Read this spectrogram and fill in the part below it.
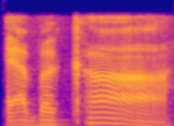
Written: abaca

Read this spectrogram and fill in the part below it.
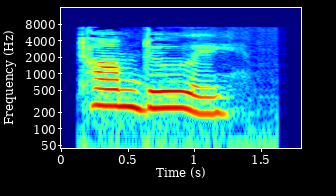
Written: Tom Dooley

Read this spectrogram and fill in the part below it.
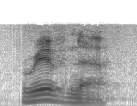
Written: hryvna

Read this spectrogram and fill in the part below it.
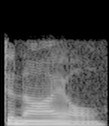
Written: denial

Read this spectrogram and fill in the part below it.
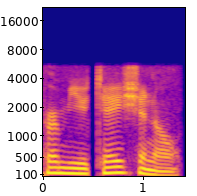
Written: permutational

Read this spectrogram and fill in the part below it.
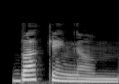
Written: buckingham

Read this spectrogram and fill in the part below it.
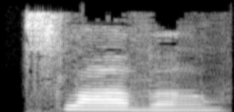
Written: slavo

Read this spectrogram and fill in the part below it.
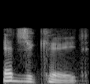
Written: educate

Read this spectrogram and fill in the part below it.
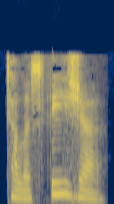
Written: telaesthesia

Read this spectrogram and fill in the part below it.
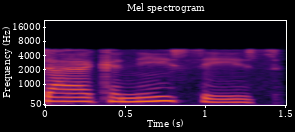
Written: diakineses

